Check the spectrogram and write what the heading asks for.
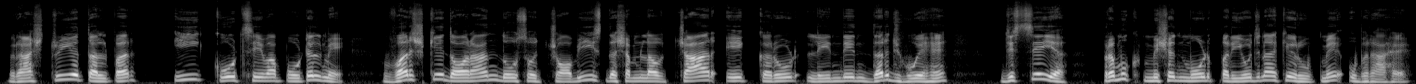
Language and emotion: Hindi, neutral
